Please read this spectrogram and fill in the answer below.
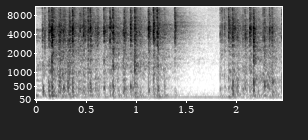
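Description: Crinkling of a plastic food packet being handled: a rapid run of small irregular crackles that dies down briefly and picks up again near the end.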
